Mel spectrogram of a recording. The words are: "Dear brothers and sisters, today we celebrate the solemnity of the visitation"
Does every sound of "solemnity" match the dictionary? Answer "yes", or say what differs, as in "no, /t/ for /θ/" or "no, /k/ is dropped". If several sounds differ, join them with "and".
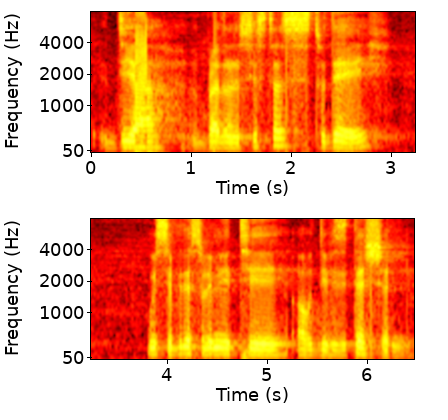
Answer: yes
